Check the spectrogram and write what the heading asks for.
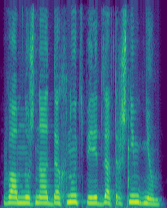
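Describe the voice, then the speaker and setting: A woman voicing an earnest young male necromancer who speaks quietly and sincerely. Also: mid-range voice, moderate pace, voice pushed down, lightly acted. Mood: tender, earnest. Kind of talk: audiobook character voice.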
